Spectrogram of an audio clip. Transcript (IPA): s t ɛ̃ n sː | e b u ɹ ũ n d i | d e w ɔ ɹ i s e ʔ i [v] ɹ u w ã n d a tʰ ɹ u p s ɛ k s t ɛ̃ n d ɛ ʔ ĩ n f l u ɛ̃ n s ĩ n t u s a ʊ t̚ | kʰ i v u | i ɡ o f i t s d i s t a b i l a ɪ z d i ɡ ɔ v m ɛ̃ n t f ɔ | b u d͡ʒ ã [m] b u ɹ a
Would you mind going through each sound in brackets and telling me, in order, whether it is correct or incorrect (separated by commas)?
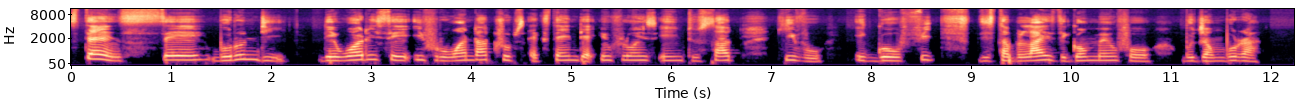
incorrect, correct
